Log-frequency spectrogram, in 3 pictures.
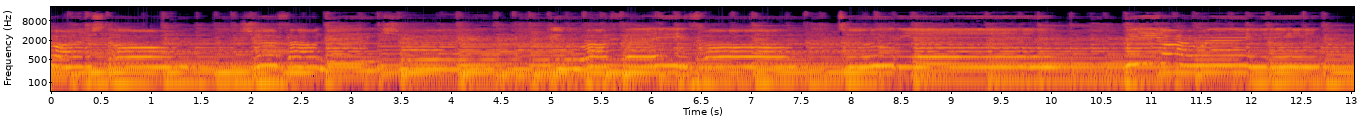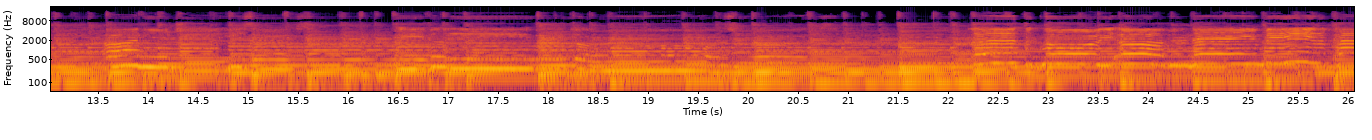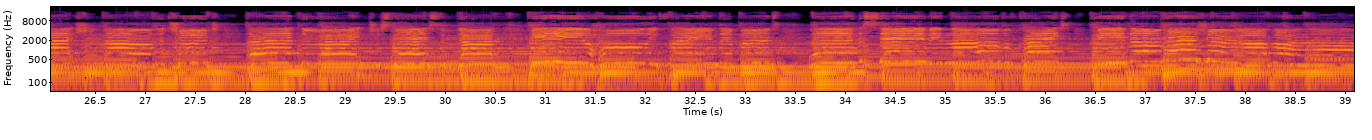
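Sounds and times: strummed acoustic guitar: 0.0 - 39.0
woman singing: 0.0 - 39.0.

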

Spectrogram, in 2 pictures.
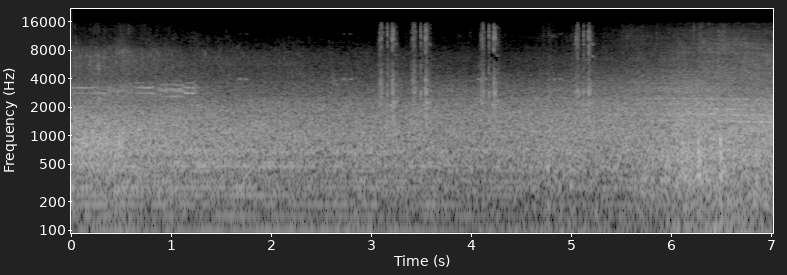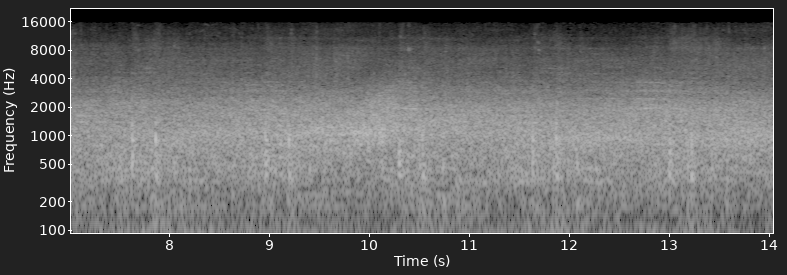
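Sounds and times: train wheels rushing on rail: 3.0 - 14.0.

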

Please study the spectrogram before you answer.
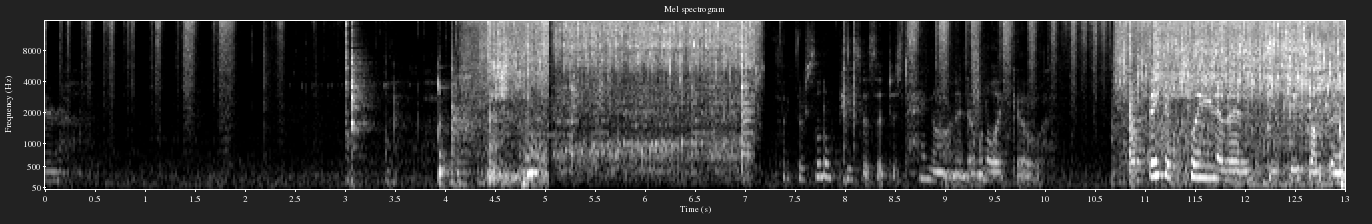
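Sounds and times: brush scrubbing metal mesh basket: 8.6 - 13.0.

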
